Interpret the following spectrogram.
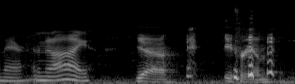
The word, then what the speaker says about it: Ephraim: Sacred Stones it's heavily implied that Erica in a frame I don't know how to say his name Ephraim F yeah e-p-h-r-a-i-m I always said a frame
